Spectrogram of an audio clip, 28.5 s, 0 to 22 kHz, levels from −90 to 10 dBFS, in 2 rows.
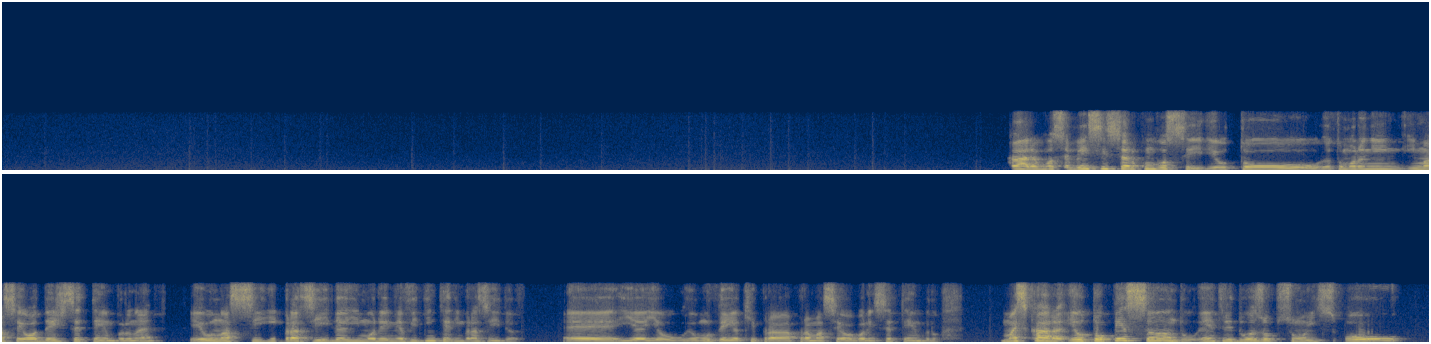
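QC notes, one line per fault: No faults to note.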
